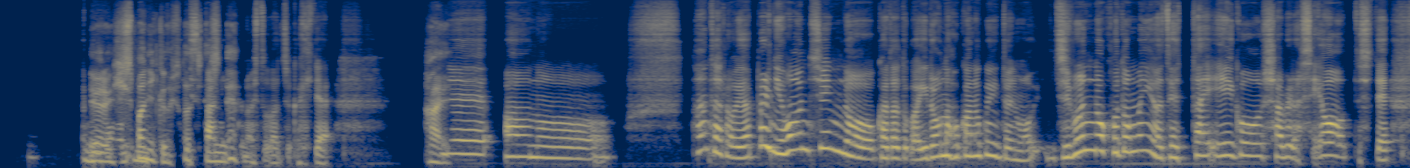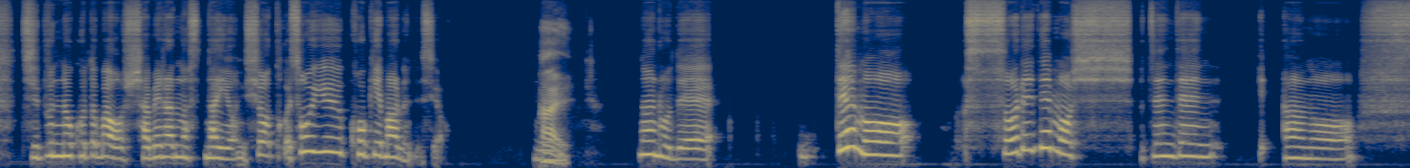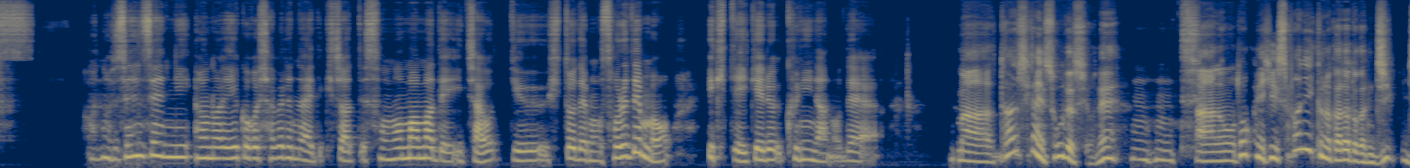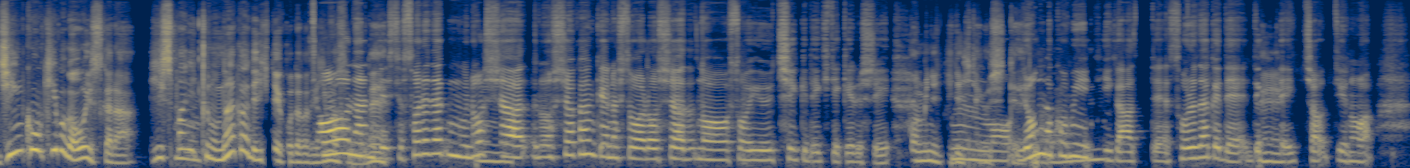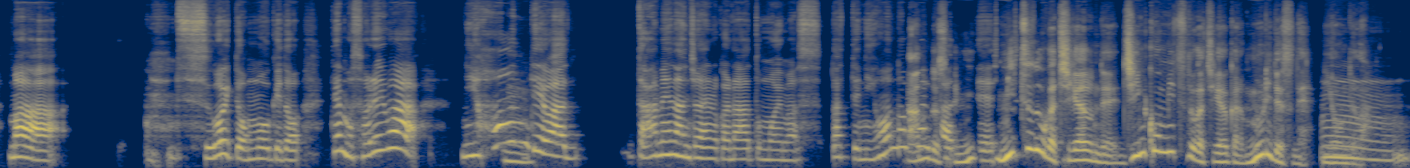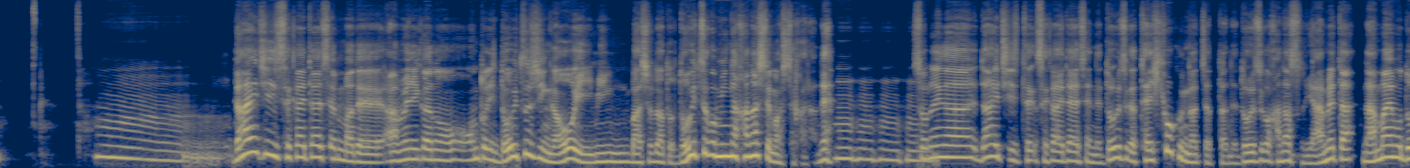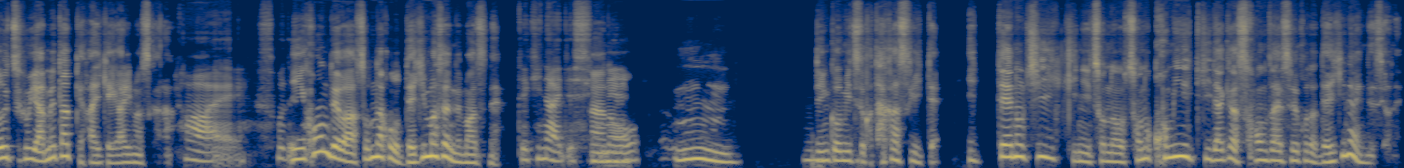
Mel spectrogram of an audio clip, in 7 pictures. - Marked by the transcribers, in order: unintelligible speech; other background noise
- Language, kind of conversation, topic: Japanese, podcast, 多様な人が一緒に暮らすには何が大切ですか？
